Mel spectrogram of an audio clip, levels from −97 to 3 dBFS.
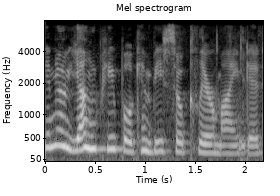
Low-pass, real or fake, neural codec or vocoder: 7.2 kHz; fake; codec, 16 kHz, 16 kbps, FunCodec, trained on LibriTTS, 50 frames a second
